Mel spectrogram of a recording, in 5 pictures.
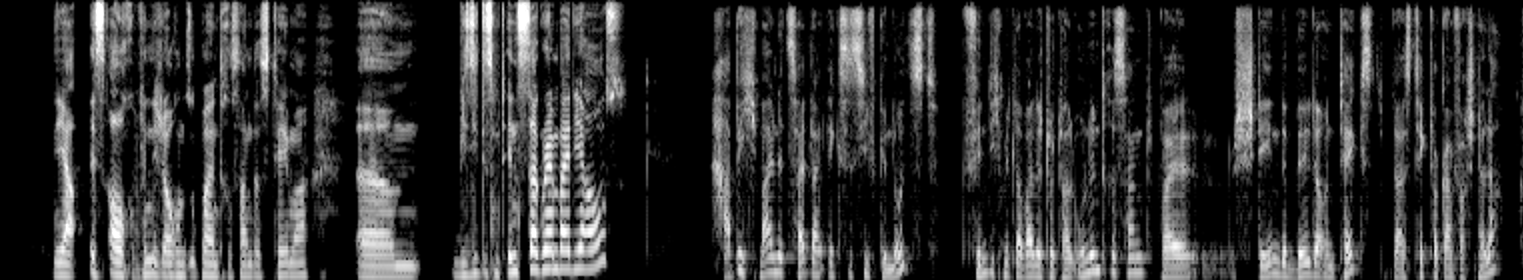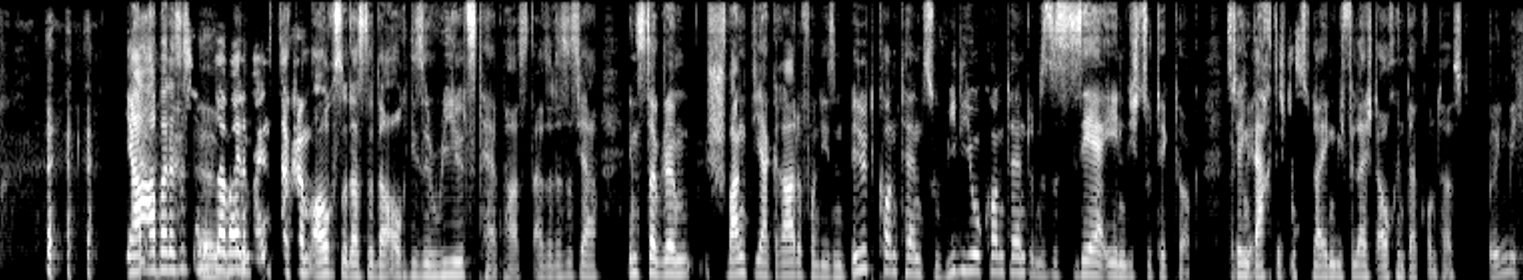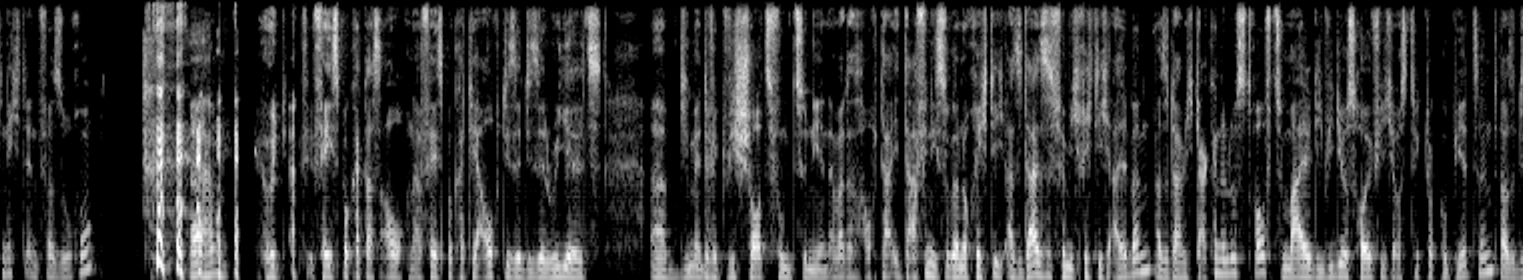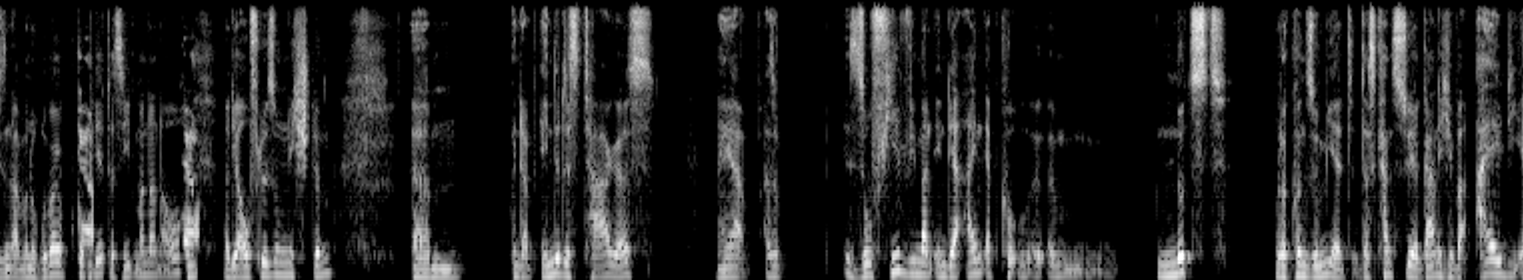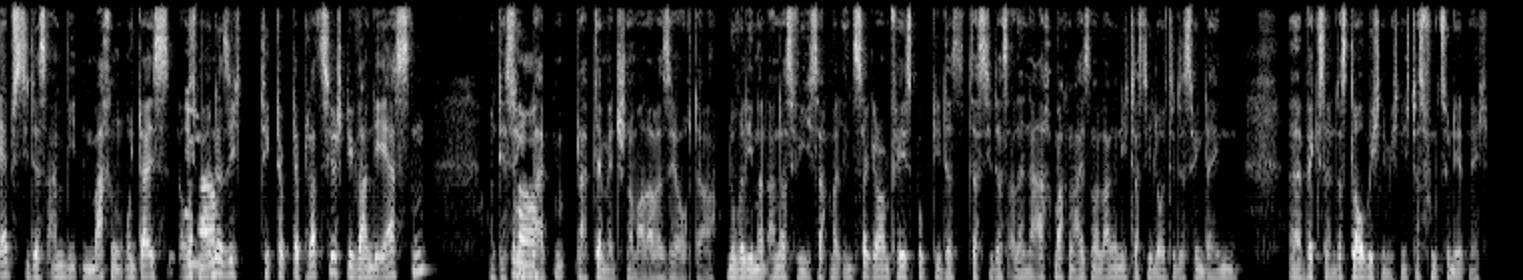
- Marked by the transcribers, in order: unintelligible speech; stressed: "Ja"; laugh; laughing while speaking: "Ähm"; laugh; stressed: "all"
- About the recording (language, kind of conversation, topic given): German, podcast, Wie gehst du im Alltag mit Smartphone-Sucht um?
